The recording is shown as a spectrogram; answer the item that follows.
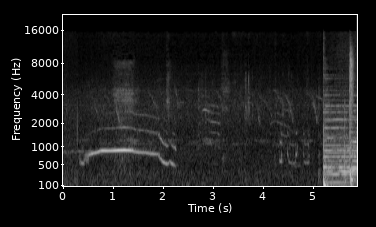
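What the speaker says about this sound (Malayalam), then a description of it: "കോഴിയും പൂച്ചയും എല്ലാം ഉണ്ട് കേട്ടോ മീനിൻ്റെ വേസ്റ്റൊക്കെ തിന്നാനായിട്ട്." A cat and chickens gather near fish waste outdoors: a long drawn-out meow, then softer clucks and chirps over a quiet background, ending in a sudden loud harsh burst.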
